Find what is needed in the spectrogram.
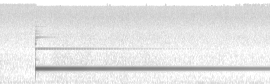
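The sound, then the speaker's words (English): A single meditation bell, the final bell of a meditation, is struck once, giving a clear, pure tone that rings on and fades slowly over several seconds, with no voices. “when you hear the final bell, you can open your eyes.”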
